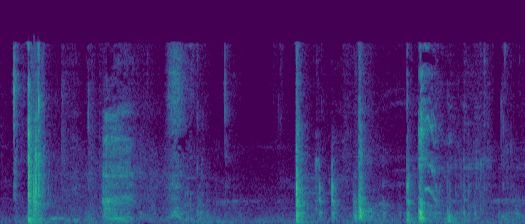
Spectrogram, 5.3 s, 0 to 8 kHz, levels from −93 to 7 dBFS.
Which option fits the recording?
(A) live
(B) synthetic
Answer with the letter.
B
